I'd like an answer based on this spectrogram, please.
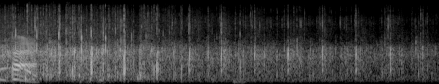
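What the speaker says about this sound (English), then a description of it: "give Sarah a round of applause" An audience gives Sarah a round of applause at a talk, a burst of clapping that starts strong and gradually thins into scattered claps.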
